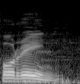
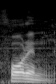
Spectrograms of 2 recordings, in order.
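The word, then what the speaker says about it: foreign: তারপর ফরেন, যেটা ফরেইন, আমরা বলি ফরেইন বা ফরেন এরকম বলি, বাট এটা সঠিক প্রনাউন্সিয়েশন হবে ফরেন, just ফরেন, just ফরেন হবে।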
